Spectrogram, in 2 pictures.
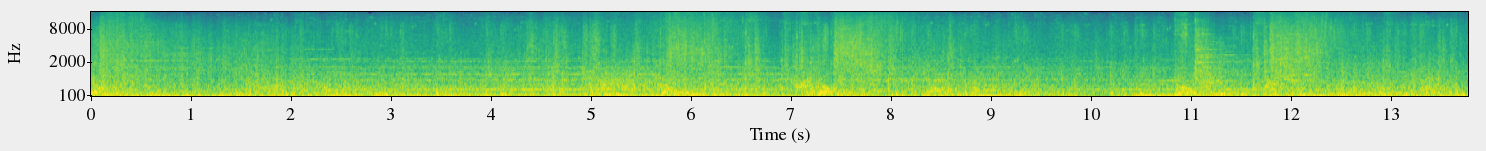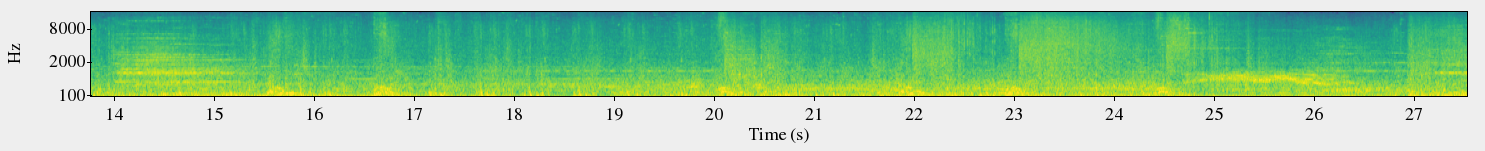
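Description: Swords clash and slash in a game fight.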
